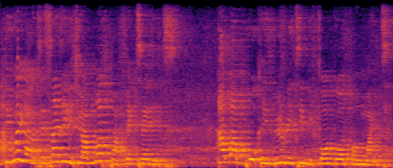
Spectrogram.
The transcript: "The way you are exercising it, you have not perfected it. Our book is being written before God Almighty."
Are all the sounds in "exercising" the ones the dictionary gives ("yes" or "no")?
no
